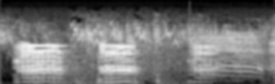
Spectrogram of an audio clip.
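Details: Domestic sheep bleating: three drawn-out, wavering bleats, each about a second long, separated by short pauses and rich in harmonics.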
